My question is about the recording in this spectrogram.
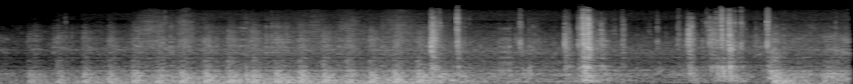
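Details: Opel Corsa B in bad weather, pedal pumped while cranking: steady rapid starter churn, engine turning over evenly but never catching, a few sharp clicks. Cranks but won't start.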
